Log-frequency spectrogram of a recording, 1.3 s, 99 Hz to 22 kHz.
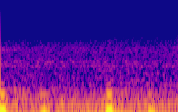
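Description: Low, regular paired thumps, a 'lub-dub' rhythm at about 75 beats a minute, with no added sounds between beats: normal first and second heart sounds.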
